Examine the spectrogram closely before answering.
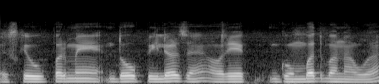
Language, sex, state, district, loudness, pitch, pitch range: Hindi, male, Chhattisgarh, Korba, -16 LUFS, 130 Hz, 125-135 Hz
